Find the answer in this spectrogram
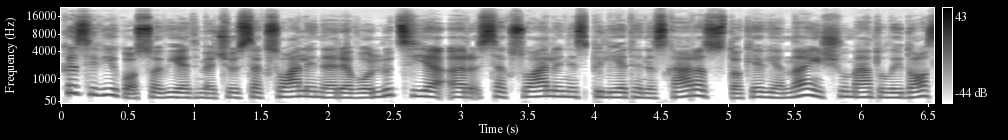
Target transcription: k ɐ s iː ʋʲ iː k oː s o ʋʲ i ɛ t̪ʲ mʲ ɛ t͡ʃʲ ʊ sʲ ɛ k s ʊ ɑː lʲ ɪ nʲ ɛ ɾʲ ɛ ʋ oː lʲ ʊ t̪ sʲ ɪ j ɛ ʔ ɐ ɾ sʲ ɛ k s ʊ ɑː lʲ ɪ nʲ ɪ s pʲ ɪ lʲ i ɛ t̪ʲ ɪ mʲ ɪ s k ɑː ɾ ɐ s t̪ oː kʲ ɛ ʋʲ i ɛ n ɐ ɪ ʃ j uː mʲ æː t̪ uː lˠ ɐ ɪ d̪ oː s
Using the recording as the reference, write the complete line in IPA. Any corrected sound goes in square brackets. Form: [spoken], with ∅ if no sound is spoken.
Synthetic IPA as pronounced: k ɐ s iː ʋʲ iː k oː s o ʋʲ i ɛ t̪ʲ mʲ ɛ t͡ʃʲ ʊ sʲ ɛ k s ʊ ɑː lʲ ɪ nʲ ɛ ɾʲ ɛ ʋ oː lʲ ʊ t̪ sʲ ɪ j ɛ ʔ ɐ ɾ sʲ ɛ k s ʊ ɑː lʲ ɪ nʲ ɪ s pʲ ɪ lʲ i ɛ t̪ʲ ɪ [nʲ] ɪ s k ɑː ɾ ɐ s t̪ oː kʲ ɛ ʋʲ i ɛ n ɐ ɪ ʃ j uː mʲ æː t̪ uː lˠ ɐ ɪ d̪ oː s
